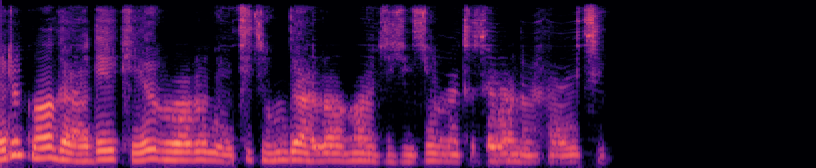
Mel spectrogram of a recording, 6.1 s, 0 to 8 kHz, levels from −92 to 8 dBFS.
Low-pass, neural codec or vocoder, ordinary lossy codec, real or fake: 7.2 kHz; codec, 44.1 kHz, 1.7 kbps, Pupu-Codec; none; fake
